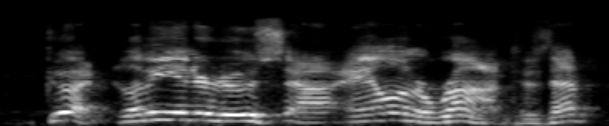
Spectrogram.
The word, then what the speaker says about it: Arant: Let me introduce Alan Arant. Is that correct, Alan? Pronounced Arant, but kind of like you said, close enough. Arant.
